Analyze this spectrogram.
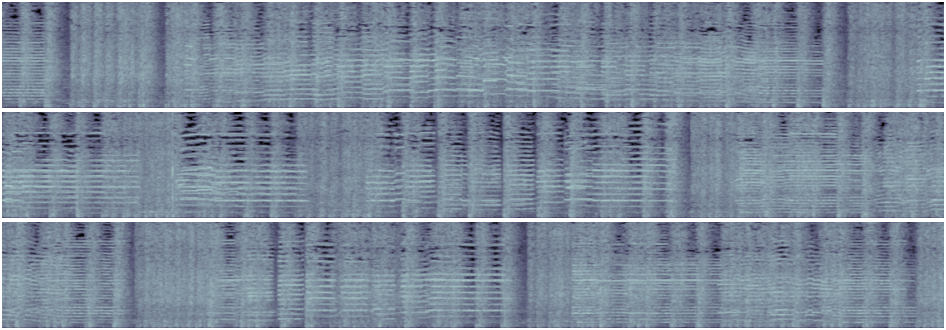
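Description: Instrumental background music: a melody over a busy, steady drum beat.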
